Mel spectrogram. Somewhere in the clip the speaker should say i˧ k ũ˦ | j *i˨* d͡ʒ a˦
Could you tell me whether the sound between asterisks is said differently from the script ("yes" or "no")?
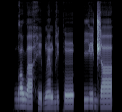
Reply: yes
